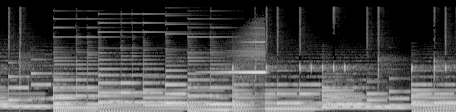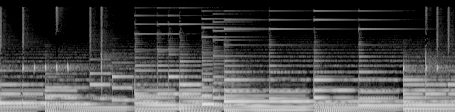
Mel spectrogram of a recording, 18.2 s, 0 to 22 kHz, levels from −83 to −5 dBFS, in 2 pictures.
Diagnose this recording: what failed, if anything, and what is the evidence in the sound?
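A single tone near 1.6 kHz appears at 3.91 s and swells steadily for about a second and a half, ending at 5.42 s and peaking around 5 dB above the surrounding sound. This is loudspeaker feedback squeal, an acoustic and analogue-stage fault. The microphone picked up a loudspeaker it was feeding, and at 1.6 kHz the loop gain exceeded one, so that frequency reinforced itself on each pass.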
